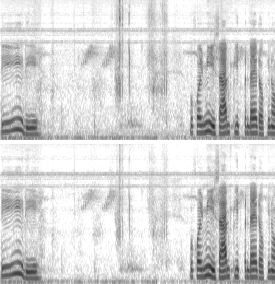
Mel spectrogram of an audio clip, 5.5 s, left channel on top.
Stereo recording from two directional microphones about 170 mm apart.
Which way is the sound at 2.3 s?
65° left (ahead or behind).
